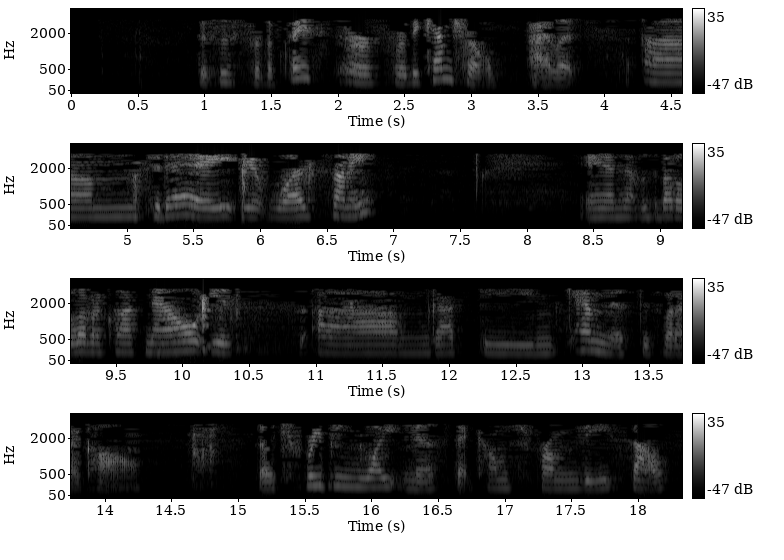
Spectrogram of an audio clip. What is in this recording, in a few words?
voice message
